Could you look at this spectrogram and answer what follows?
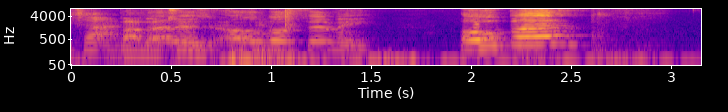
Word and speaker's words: Obafemi: Obafemi. Obafumi. Femi. Femi. F-E-M-I. Yes. Obafemi.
